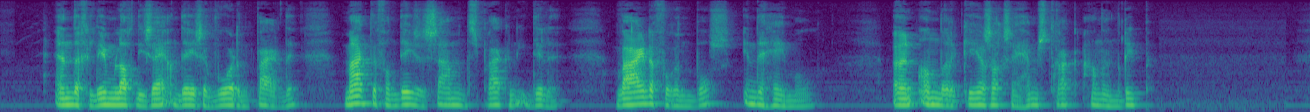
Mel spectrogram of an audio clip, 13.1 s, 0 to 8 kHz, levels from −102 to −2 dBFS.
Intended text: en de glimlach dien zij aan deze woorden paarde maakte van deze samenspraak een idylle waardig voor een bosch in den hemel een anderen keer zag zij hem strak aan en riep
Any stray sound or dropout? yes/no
no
